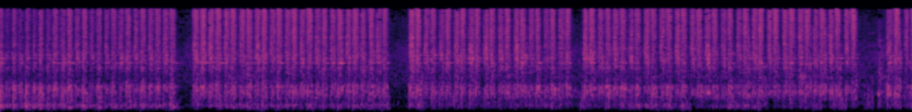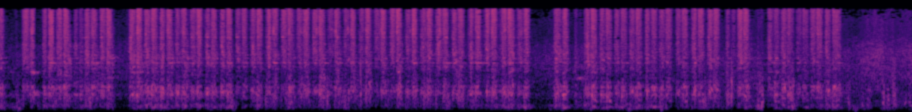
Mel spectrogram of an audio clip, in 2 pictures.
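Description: Hand saw cutting through a wooden board: a continuous rapid rasp of the teeth biting the wood, broken by a few brief pauses.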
